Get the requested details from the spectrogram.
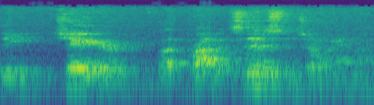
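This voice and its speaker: With an American accent, a man speaks amid noticeable background noise and audible room echo. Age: 70s. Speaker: local political candidate. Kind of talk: testimony. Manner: halting.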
